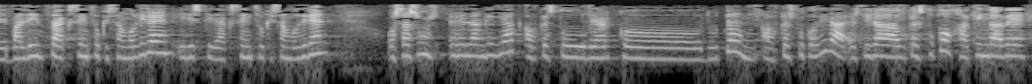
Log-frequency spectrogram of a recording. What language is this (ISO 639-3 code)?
eus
